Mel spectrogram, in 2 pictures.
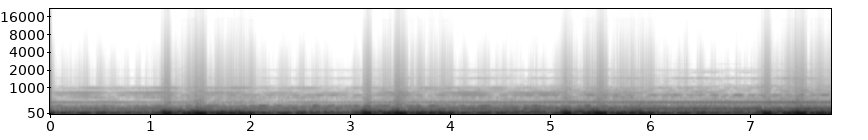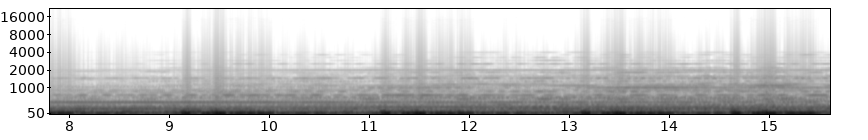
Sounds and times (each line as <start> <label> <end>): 0.0 really low bass distortion 15.6
1.1 heartbeat 2.2
3.1 heartbeat 4.2
5.0 heartbeat 6.1
7.0 heartbeat 12.2
13.1 heartbeat 15.6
